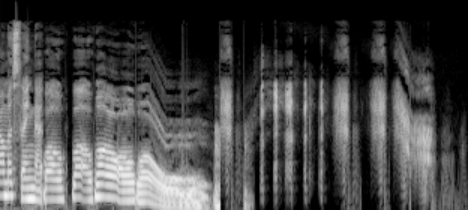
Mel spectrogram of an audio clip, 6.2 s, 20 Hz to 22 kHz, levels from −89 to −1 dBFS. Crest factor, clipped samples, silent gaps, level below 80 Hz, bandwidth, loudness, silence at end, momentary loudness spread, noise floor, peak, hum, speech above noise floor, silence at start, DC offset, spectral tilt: 12 dB; under 0.1%; none; -26 dBFS; 15.5 kHz; -12 LUFS; 0.45 s; 15 LU; -34 dBFS; 0 dBFS; none; 25 dB; 0 s; under 0.1%; -5 dB/octave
